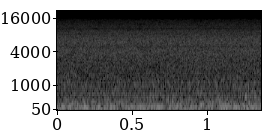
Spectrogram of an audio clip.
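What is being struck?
Nothing is struck.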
